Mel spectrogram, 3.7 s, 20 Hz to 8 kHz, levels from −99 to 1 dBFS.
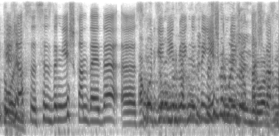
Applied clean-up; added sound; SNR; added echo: none; none; none; none.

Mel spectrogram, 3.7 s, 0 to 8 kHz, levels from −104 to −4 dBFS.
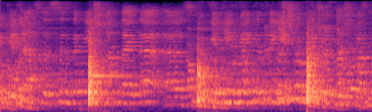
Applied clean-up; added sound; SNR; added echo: none; Snare drum; -2 dB; reverberation time 0.5 s.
